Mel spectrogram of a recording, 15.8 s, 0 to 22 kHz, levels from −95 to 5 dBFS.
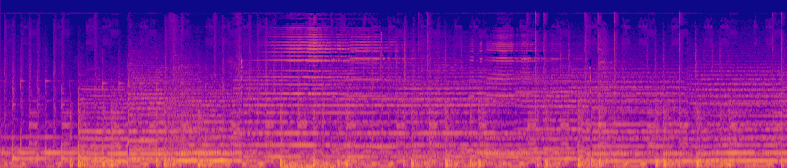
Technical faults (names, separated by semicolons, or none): damaged data in a compressed stream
